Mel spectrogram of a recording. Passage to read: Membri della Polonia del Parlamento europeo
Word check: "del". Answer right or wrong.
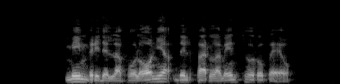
right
